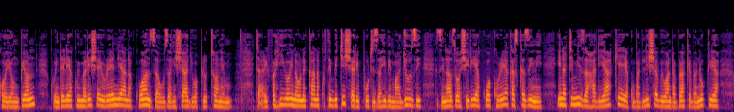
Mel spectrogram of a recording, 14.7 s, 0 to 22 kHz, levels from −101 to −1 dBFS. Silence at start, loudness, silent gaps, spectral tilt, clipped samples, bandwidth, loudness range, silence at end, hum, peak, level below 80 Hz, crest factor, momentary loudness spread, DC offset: 0 s; -29 LUFS; none; -5 dB/octave; under 0.1%; 8.8 kHz; 2 LU; 0.05 s; none; -12 dBFS; -66 dBFS; 16 dB; 7 LU; under 0.1%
